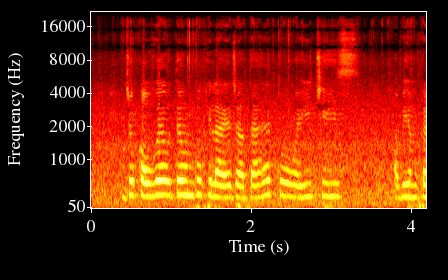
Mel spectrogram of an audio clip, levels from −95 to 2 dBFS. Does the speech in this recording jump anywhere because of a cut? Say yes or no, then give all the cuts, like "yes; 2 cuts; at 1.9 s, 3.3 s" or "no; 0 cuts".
no; 0 cuts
